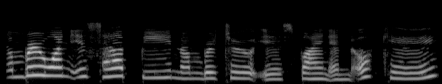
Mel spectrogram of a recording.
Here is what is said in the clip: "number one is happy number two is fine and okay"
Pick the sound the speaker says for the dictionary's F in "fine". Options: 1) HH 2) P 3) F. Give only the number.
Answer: 3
